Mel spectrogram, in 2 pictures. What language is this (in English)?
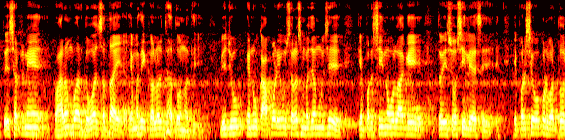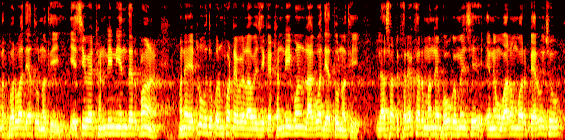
Gujarati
